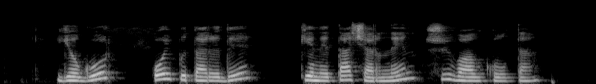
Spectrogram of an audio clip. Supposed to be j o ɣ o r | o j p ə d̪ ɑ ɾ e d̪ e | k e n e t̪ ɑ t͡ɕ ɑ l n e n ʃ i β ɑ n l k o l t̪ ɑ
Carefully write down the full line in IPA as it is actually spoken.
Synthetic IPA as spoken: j o ɣ o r | o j p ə t̪ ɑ ɾ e d̪ e | k e n e t̪ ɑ t͡ɕ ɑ r n e n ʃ y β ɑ l k o l t̪ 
